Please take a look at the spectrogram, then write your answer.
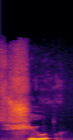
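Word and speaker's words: Xu: Zhu, which is pronounced shu. – Shu. – Shu. – X-U, shu.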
